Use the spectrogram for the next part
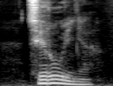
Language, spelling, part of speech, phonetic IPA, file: Belarusian, цырульня, noun, [t͡sɨˈrulʲnʲa], Be-цырульня.ogg
- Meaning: hair salon, barbershop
